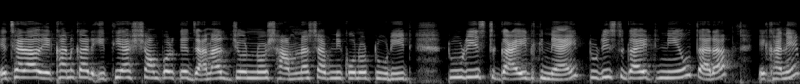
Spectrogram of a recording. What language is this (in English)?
Bangla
